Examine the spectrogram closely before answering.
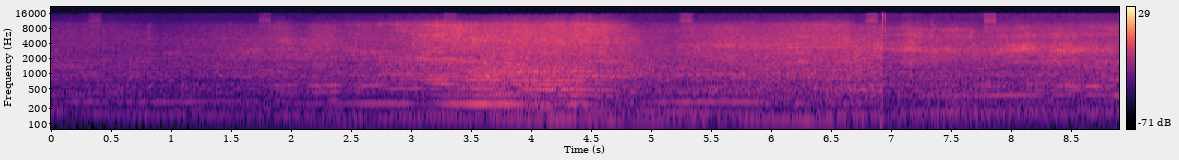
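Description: Race car engines roar and drone as cars lap a track.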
